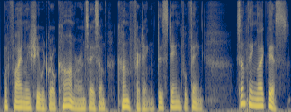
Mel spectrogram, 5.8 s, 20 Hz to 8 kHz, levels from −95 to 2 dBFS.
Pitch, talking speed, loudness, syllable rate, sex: 100 Hz, 145 wpm, -20 LUFS, 5.2 syllables/s, male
